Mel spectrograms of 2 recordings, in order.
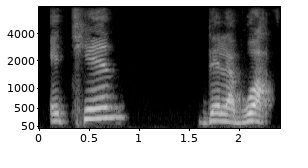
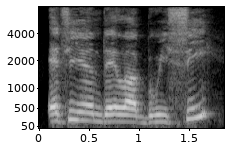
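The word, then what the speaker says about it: Étienne de La Boétie: He has a real name, but he uses his name like Etienne de la Boétie. Is that way you pronounce it? Etienne de la Boétie.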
